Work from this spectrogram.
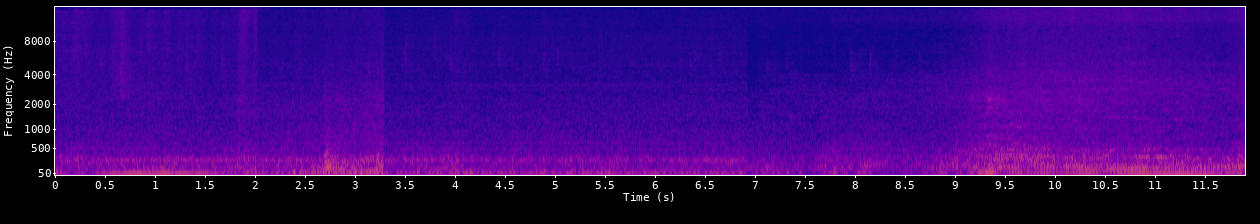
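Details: A steady vehicle engine hums and revs beneath broad background noise, and no animal call can be picked out.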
